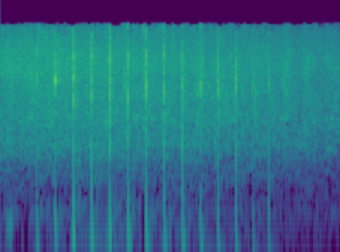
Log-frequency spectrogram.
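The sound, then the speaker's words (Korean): An audience at a Buddha's Birthday gathering in Incheon applauds to welcome the city's mayor, with sharp claps landing in a steady, even rhythm over a continuous wash of scattered clapping. It stays at a constant level throughout, and no one speaks. “박수로서 환영해 주십시오.”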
